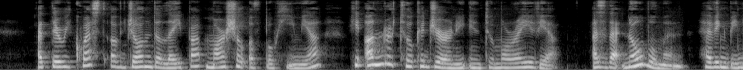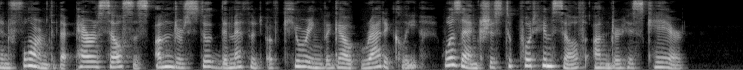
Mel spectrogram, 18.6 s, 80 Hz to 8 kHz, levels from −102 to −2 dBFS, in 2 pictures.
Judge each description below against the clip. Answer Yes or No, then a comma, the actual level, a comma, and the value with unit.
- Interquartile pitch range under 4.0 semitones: No, average, 4.3 semitones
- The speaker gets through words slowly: Yes, slow, 130 wpm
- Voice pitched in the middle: No, high, 205 Hz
